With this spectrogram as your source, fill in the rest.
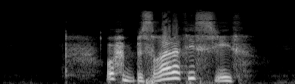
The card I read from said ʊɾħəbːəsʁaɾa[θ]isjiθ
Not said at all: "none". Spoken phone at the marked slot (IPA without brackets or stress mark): θ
